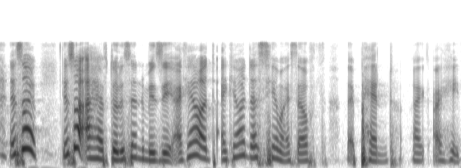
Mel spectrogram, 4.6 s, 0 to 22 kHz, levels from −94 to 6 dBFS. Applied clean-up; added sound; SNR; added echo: none; none; none; none.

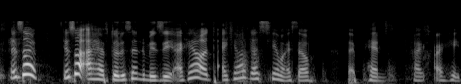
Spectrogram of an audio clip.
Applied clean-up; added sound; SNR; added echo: neural separator model SepFormer DNS4.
